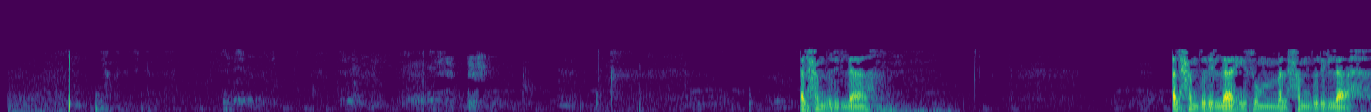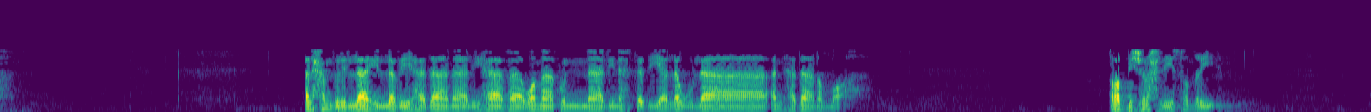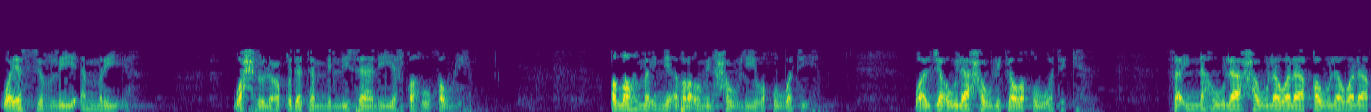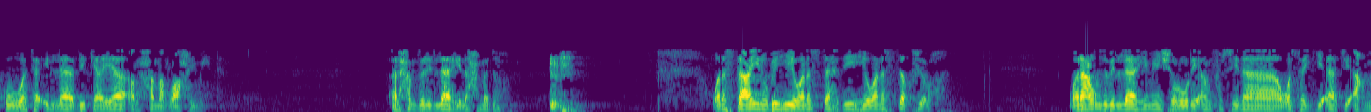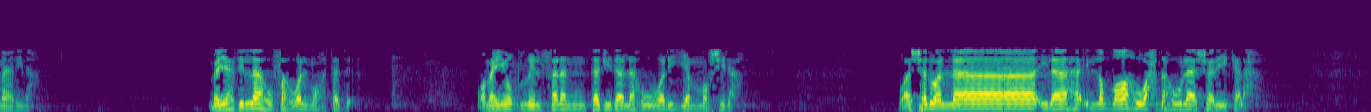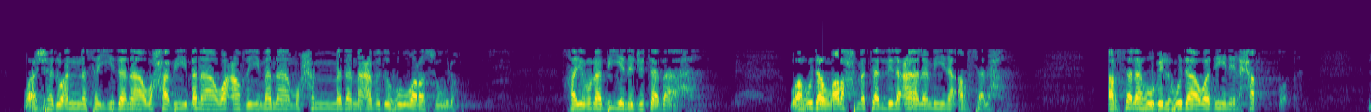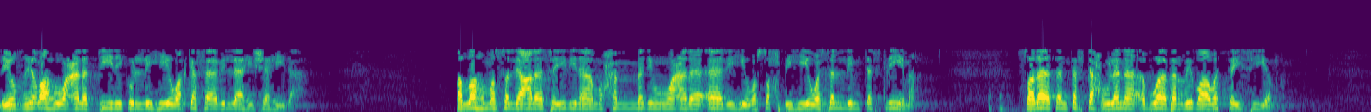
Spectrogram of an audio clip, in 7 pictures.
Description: - الخطب - الزهد منطلق التوازن في الحياة الدنيا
